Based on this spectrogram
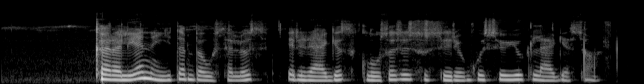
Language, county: Lithuanian, Vilnius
